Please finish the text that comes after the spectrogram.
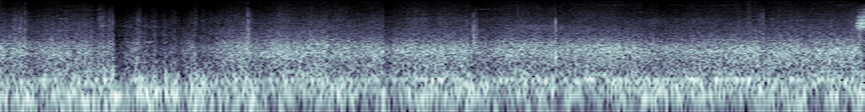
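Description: Blustery wind buffeting an outdoor microphone beside a runway at London Heathrow, a loud continuous low rumble with gusty surges and no speech.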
